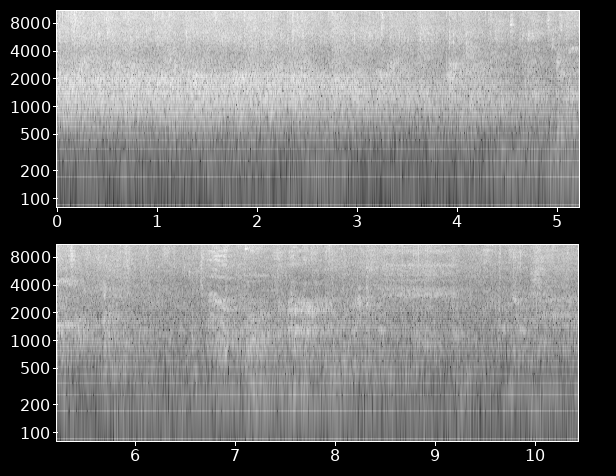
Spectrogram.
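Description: An audience applauds loudly in a large hall, then the clapping fades.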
